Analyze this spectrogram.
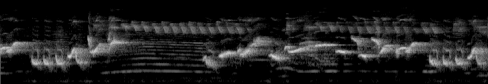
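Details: Hobby-kept male white-rumped shama in Indonesia, singing richly with quick stuttered notes, a sustained harmonic whistle, then looping upward and downward slurred whistles mixed with high buzzy rattles, nonstop.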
